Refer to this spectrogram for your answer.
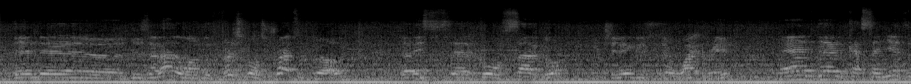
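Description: A man talks at a fairly quick pace. The room echoes audibly, and loud background noise fills the recording. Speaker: boat tour guide. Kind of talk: tour guide commentary. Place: boat.

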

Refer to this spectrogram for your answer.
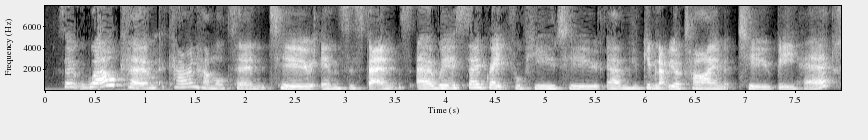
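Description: Someone with a British accent talks at a fairly slow pace with lively intonation and hardly any pauses. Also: woman, medium pitch for a woman. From England. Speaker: podcast co-host and writer. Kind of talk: casual chat. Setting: video call. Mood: warm, friendly. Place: home room. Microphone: video call.

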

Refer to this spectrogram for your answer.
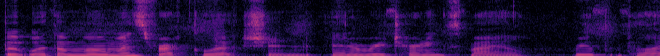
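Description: Ordinary pitch variation, reading aloud in a natural voice

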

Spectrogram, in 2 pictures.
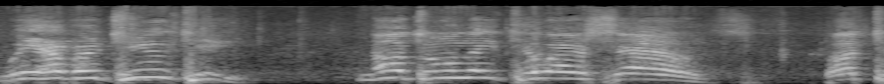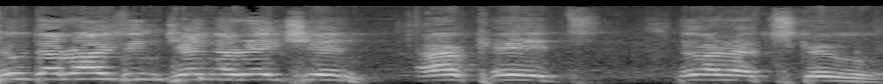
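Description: Over light background noise, a man speaks very slowly at an extremely high pitch, his dark, mellow tone showing ordinary pitch variation. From East End of London. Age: 80s+. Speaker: anti-fascist veteran and former communist councillor. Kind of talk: political rally speech. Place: stage.

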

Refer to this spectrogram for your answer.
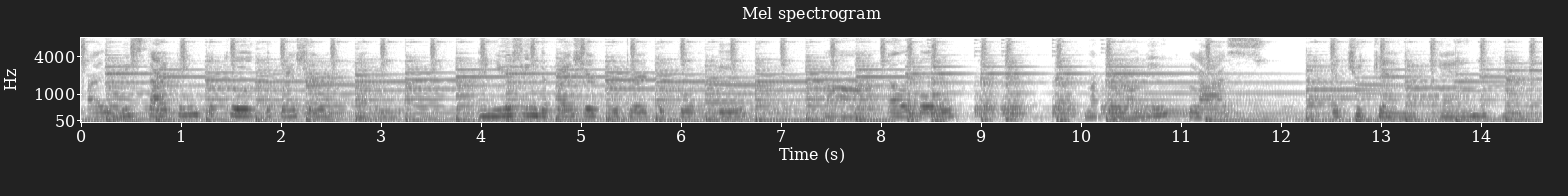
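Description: Clear music plays in the background while the speech moves at a very slow pace. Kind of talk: cooking tutorial. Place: kitchen. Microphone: phone near.

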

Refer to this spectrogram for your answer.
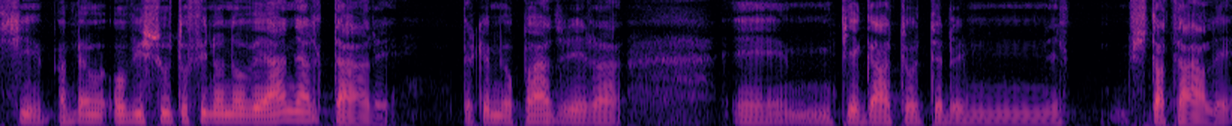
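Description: With a dark, mellow tone and ordinary pitch variation, the voice moves at a fairly slow pace with long, frequent pauses against a quiet background. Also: woman, very deep, low pitch for a woman. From Italy, Liguria (Savona area, Carcare); Liguria. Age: 90s. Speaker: retired lab analyst, WWII witness; interviewee. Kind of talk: oral history interview; interview answer. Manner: halting. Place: home room. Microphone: lapel.

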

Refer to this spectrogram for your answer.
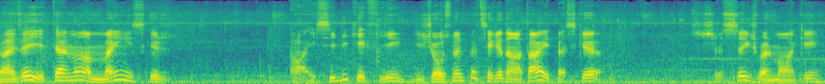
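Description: A man with a Quebec accent, very wide pitch swings, a moderate pace with long, frequent pauses, and light background noise. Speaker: gaming youtuber; gamer. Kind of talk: let's play commentary. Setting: home recording with console near mic. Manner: casual, hesitant with many fillers.

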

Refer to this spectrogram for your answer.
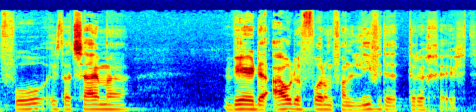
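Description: Fairly slow delivery in a monotone, flat intonation. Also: man. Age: 30s. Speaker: writer and publisher, father; podcast guest. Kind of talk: casual chat. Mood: reflective, open about fatherhood. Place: studio. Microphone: studio mic.

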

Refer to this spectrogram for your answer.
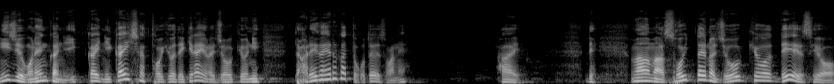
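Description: Long, frequent pauses from a man with a fairly high pitch over a quiet background. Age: 50s. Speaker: merchant ship captain. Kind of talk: audience question at public meeting. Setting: indoor hall with audience. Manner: fast talker. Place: hall.

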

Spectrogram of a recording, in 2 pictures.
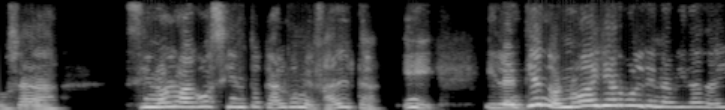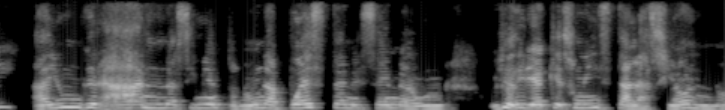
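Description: Against a quiet background, a woman speaks at a fairly slow pace with a high pitch. Her intonation is lively and her loudness swings widely. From Mexico City. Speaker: psychotherapist; guest. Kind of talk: interview. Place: home room. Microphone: webcam.

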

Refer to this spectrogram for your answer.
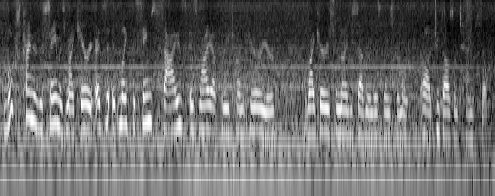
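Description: The speech moves at a fairly slow pace. Loud background noise sits under a dry sound with no echo. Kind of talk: casual commentary. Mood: enthusiastic, informal. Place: garden. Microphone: phone near.

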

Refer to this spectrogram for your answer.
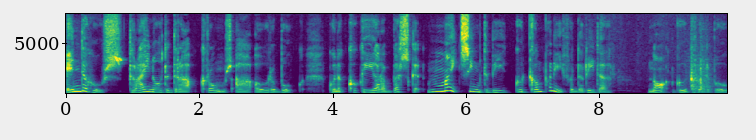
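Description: A medium-pitched woman with a Shetland accent, very wide pitch swings and a fairly slow pace. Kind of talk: public information narration. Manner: playful, friendly.

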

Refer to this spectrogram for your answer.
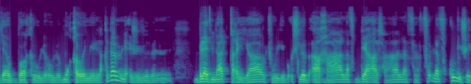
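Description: A dark, mellow tone marks the man's voice. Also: quiet background. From Morocco, Taza; Morocco. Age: 80s+. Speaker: veteran independence activist; interviewee. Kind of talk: interview testimony. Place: home room. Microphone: lapel.

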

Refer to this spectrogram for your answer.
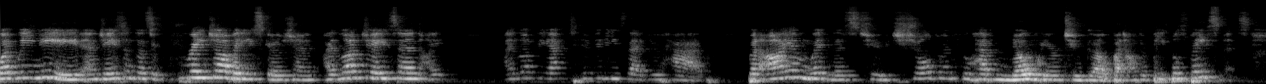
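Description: A woman's high-pitched voice with big swings in loudness. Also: ordinary pitch variation, moderate pace. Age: 60s. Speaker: resident speaking at public comment. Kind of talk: public comment at township meeting.

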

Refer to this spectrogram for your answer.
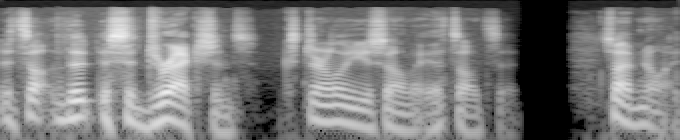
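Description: Over a silent background in a very clean recording, a man speaks at a very fast pace with lively intonation, a fairly bright tone, vocal fry and a slightly husky edge. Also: medium pitch for a man.

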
